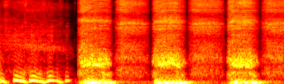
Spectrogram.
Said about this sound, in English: I got to channel my Mel Gibson breathing techniques here.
